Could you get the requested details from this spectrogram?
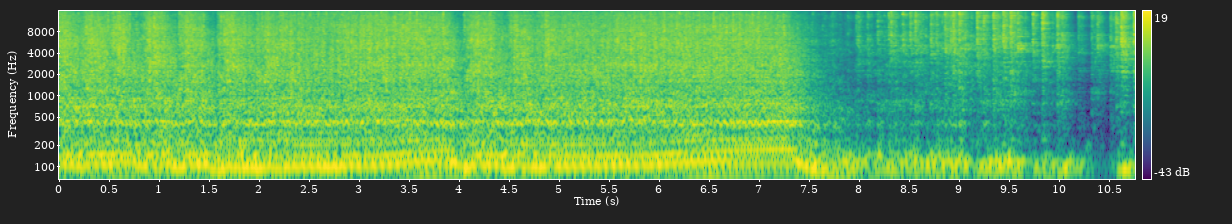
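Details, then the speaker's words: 1985 Stepside truck with a reportedly 400 hp Corvette V8, cam, roller rockers and headers: deep, lumpy idle at about four lopes per second, clean revs and an even beat; healthy cammed V8 idle and rev. "but definitely sounds good you can definitely hear a little bump in the cam and uh sounds pretty healthy"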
